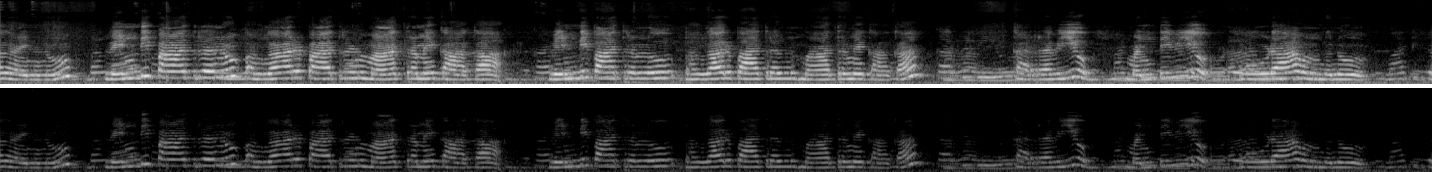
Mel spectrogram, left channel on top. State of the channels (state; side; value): quieter; right; 21.0 dB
